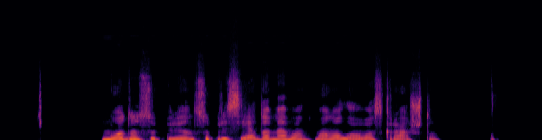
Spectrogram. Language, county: Lithuanian, Klaipėda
